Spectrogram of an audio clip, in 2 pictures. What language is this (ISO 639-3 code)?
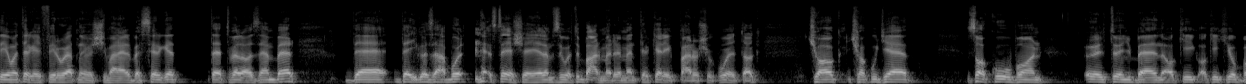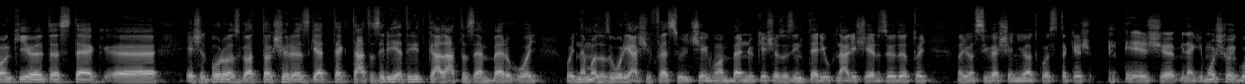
hun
